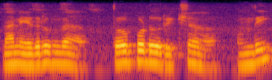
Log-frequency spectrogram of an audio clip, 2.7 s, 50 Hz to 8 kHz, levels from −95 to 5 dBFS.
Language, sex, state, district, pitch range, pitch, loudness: Telugu, male, Telangana, Mahabubabad, 130-150 Hz, 140 Hz, -15 LUFS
